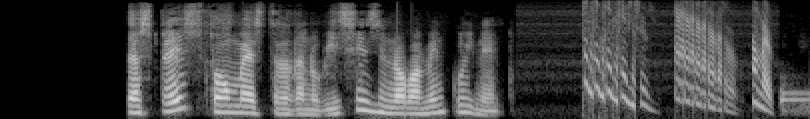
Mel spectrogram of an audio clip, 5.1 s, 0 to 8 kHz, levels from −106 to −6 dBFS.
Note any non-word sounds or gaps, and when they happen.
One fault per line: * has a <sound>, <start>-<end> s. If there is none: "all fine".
* has a chirp, 3.6-4.8 s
